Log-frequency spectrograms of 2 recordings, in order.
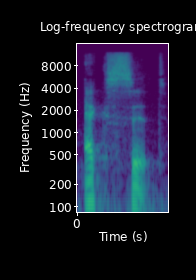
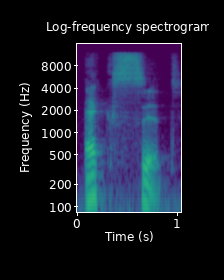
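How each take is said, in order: First: The middle consonant has a voiceless s sound. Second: The same.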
